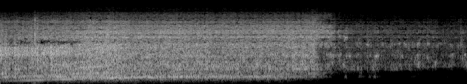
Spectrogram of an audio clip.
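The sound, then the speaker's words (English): A loud blender runs on high, pre-blending a smoothie, with a dense, roaring whir, then abruptly drops off to a thinner, quieter hum near the end. “So we're going to pre-blend this on high for like at least thirty seconds.”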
